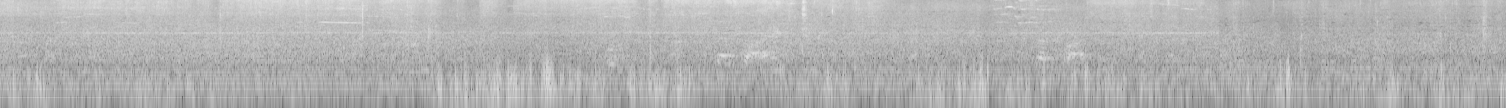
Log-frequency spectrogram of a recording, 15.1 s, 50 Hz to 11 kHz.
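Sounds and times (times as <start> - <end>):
large engine rumbling: 0.0 - 15.0.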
